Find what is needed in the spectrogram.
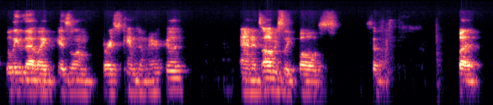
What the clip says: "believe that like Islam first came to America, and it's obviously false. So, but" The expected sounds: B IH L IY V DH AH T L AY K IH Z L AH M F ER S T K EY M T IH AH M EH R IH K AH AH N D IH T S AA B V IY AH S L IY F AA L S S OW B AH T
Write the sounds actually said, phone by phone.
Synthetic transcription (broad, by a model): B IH L IY V DH AH T L AY K IH Z L AH M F ER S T K EY M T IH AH M EH R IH K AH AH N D IH T S AA B V IY AH S L IY F AA L S S OW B AH T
